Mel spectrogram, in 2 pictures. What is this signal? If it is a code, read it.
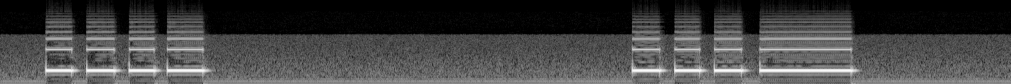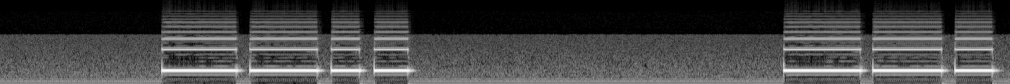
Morse code, heard as a keyed tone, about 6 wpm, 650 Hz. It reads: H V Z G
